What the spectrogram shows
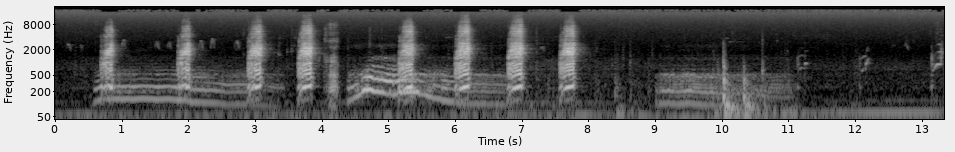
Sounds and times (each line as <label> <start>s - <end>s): hen mallard guards her ducklings 0.5s - 4.3s
hen mallard guards her ducklings 6.0s - 8.0s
